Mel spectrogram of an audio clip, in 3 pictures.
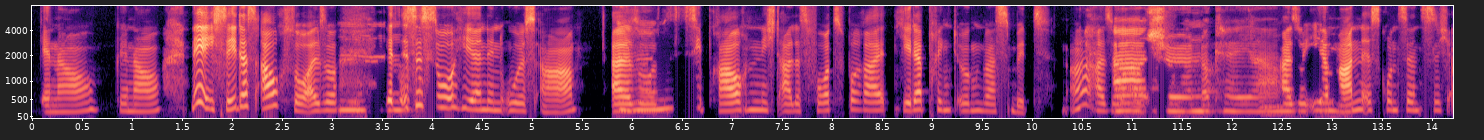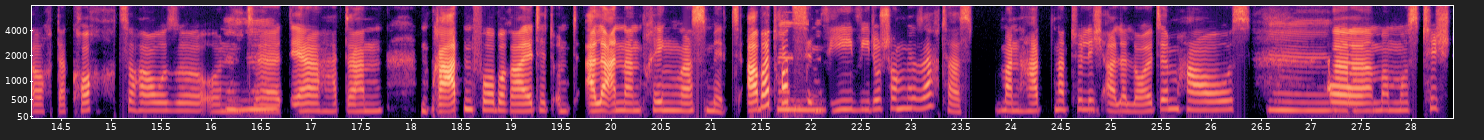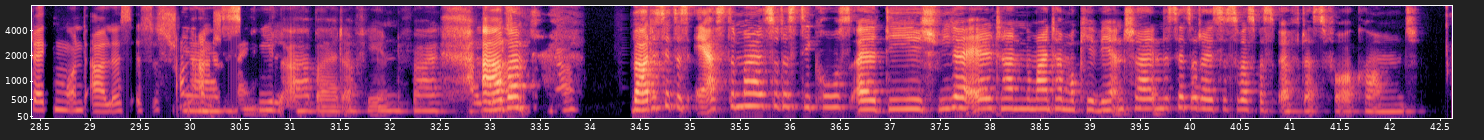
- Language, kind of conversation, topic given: German, advice, Wie kann ich mit dem Konflikt mit meiner Schwiegerfamilie umgehen, wenn sie sich in meine persönlichen Entscheidungen einmischt?
- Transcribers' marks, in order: other background noise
